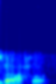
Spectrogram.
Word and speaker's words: Mustafa: If you know that Mustafa Ali is going to be or Mustafa, I'm sorry, is it Mustafa or Ali? – Mustafa. Yeah.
